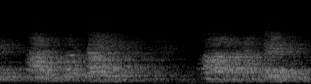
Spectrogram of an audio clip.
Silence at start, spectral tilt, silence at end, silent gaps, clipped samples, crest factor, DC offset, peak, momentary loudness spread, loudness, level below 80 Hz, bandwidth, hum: 0 s; -5 dB/octave; 0 s; none; under 0.1%; 16 dB; under 0.1%; -22 dBFS; 12 LU; -38 LUFS; -78 dBFS; 15 kHz; none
